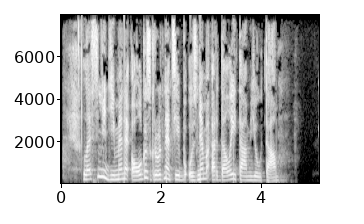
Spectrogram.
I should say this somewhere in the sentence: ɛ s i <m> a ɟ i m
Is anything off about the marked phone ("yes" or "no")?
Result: yes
